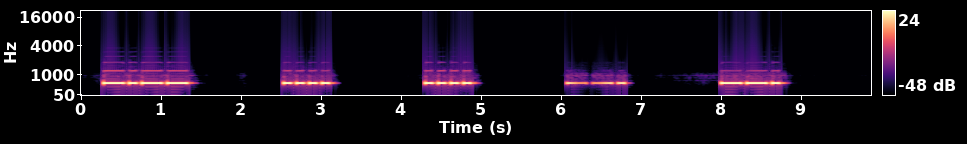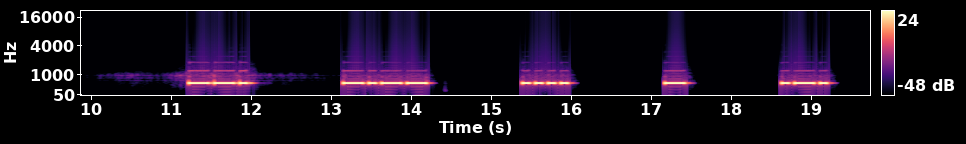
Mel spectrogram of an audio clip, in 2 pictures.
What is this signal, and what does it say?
Morse code, heard as a keyed tone, about 15 wpm, spaced as for 6 wpm, 600 Hz. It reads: YHHEIG GYHTR
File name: morse mp3 / 03 urok 2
